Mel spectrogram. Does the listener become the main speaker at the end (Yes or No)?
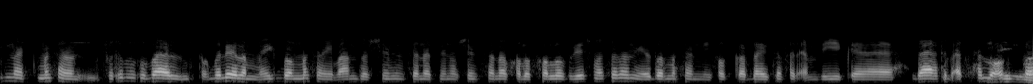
Yes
